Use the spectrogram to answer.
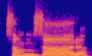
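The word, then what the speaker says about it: संसार: Samsara will say samsa and then dra full letter. So we'll say samsara.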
